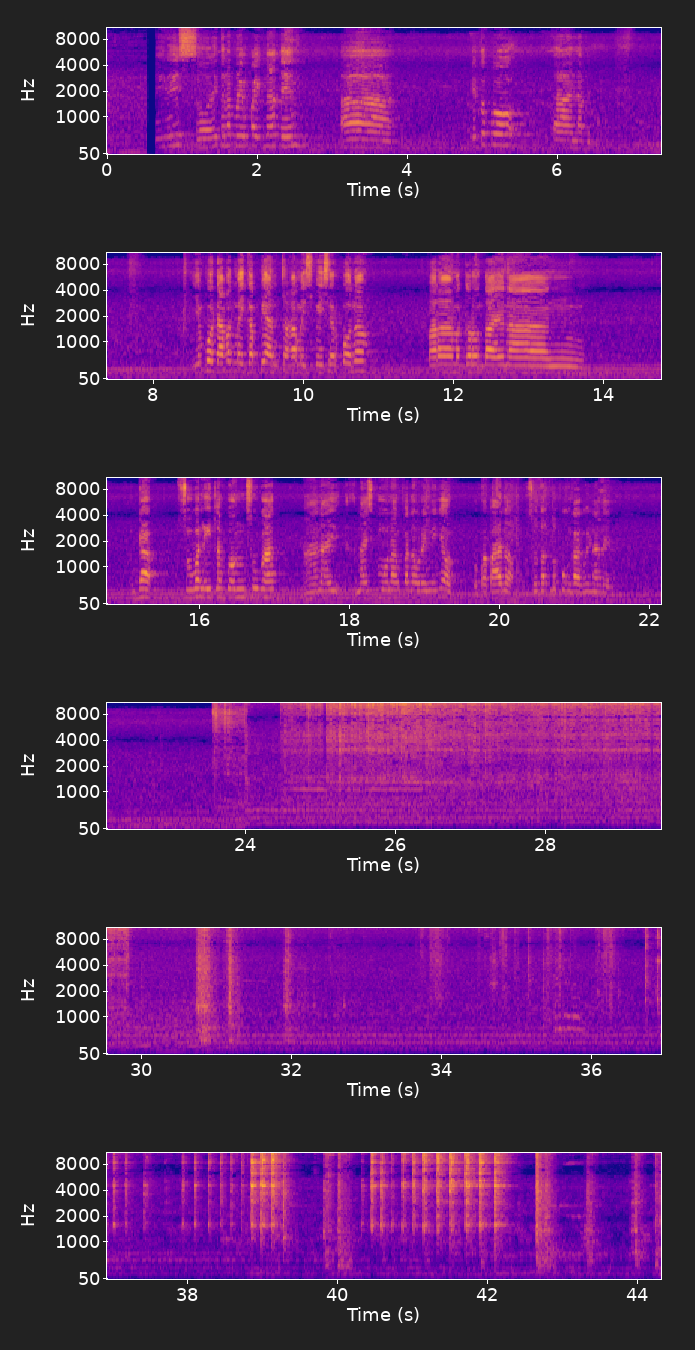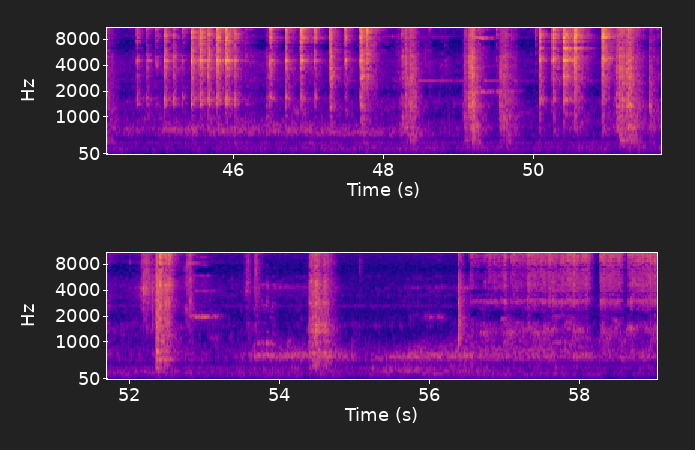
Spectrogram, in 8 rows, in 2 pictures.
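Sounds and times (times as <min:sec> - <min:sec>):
steady low hum: 0:00.0 - 0:59.0
welding arc crackling and hissing: 0:23.6 - 0:30.0, 0:56.5 - 0:59.0.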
